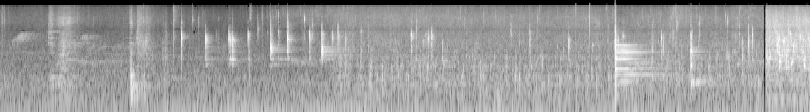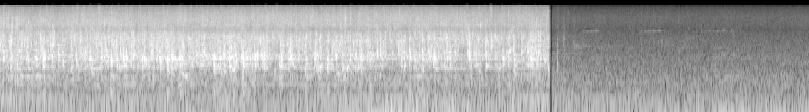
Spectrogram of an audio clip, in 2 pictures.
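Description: Breaded mozzarella deep-frying in hot oil: a loud, steady sizzle lasting about six seconds that cuts off suddenly. Before it come scattered light crackles and a single sharp, ringing clink; after it, faint insect chirping.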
